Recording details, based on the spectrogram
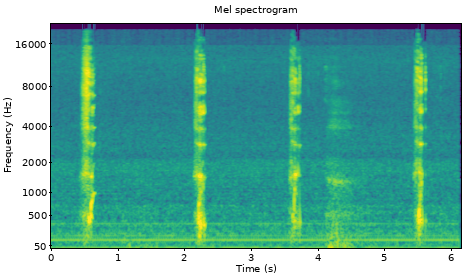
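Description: Four sharp, abrupt hiccups roughly every one and a half seconds, with a steady low hum in the background.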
